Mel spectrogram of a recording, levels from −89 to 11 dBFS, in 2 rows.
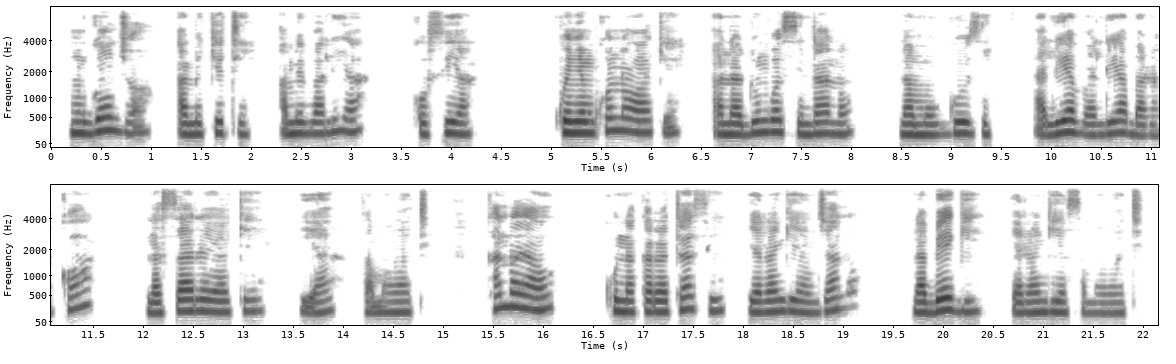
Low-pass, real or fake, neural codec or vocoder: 7.2 kHz; real; none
